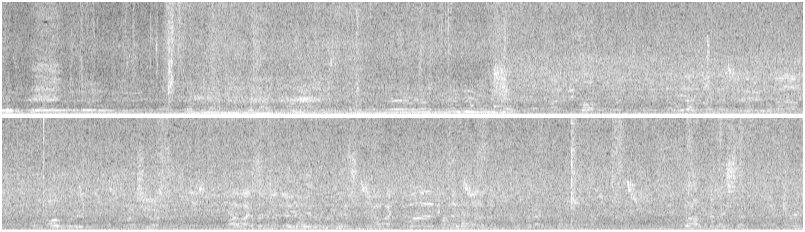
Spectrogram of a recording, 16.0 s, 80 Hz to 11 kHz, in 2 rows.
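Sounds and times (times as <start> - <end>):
man weeping: 0.0 - 1.2, 1.8 - 5.4
crowd voices: 0.0 - 16.0
low engine hum: 0.0 - 16.0.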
